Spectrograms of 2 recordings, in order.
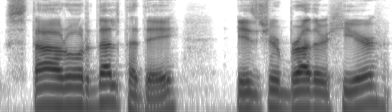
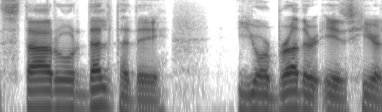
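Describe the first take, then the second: First: "Staror delta de" pitched up as a question; question intonation. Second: "Staror delta de" stated, weight on "Staror"; statement intonation. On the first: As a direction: ask "Staror delta de" with a raised, rising tune. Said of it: "change the intonation of my voice". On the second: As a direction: assert "Staror delta de" without a questioning rise. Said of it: "that would be a statement". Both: Shown as a demonstration.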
